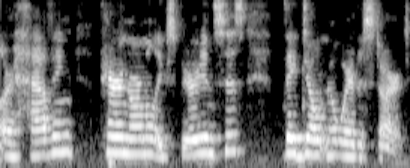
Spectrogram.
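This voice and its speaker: Fairly quick and fairly high-pitched, a woman talks in an ordinary speaking voice. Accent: American. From US Midwest, South Dakota. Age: 60s. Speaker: psychic medium and author. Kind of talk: interview.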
